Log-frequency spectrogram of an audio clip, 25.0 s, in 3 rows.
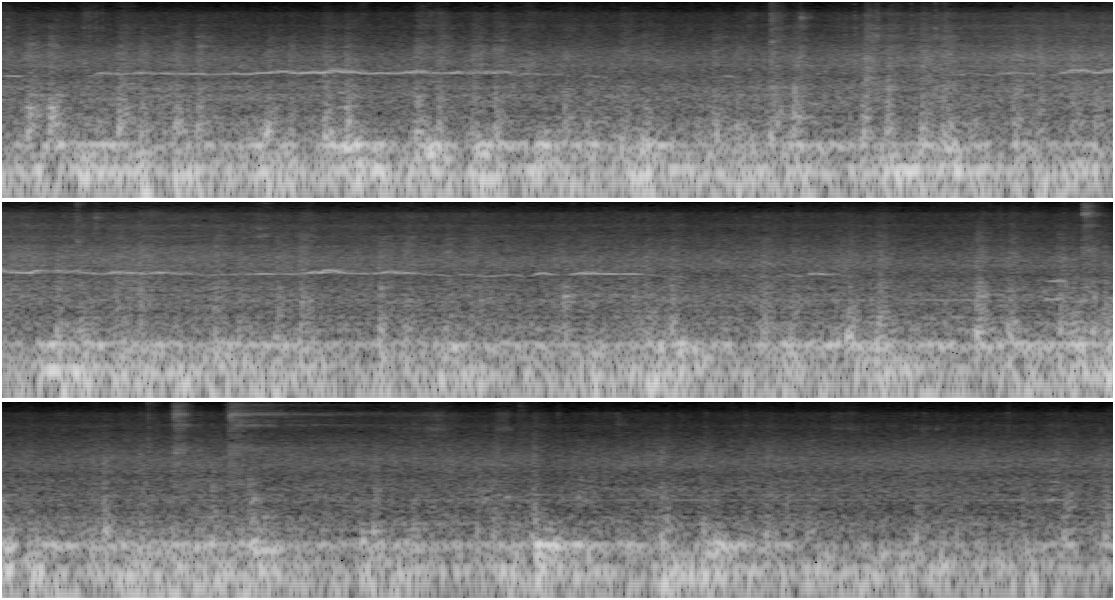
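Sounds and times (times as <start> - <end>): train wheels and motors rumbling: 0.0 - 25.0
sharp clicks from track: 17.7 - 18.9.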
